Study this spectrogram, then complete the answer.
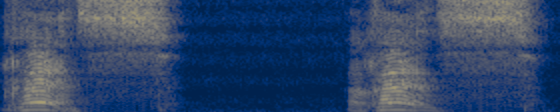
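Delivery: "Reims" said in French as a nasal "rance"-like sound; careful French pronunciation. Shown as a demonstration. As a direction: model "Reims" with a nasal vowel. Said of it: "the name of a city in France".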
